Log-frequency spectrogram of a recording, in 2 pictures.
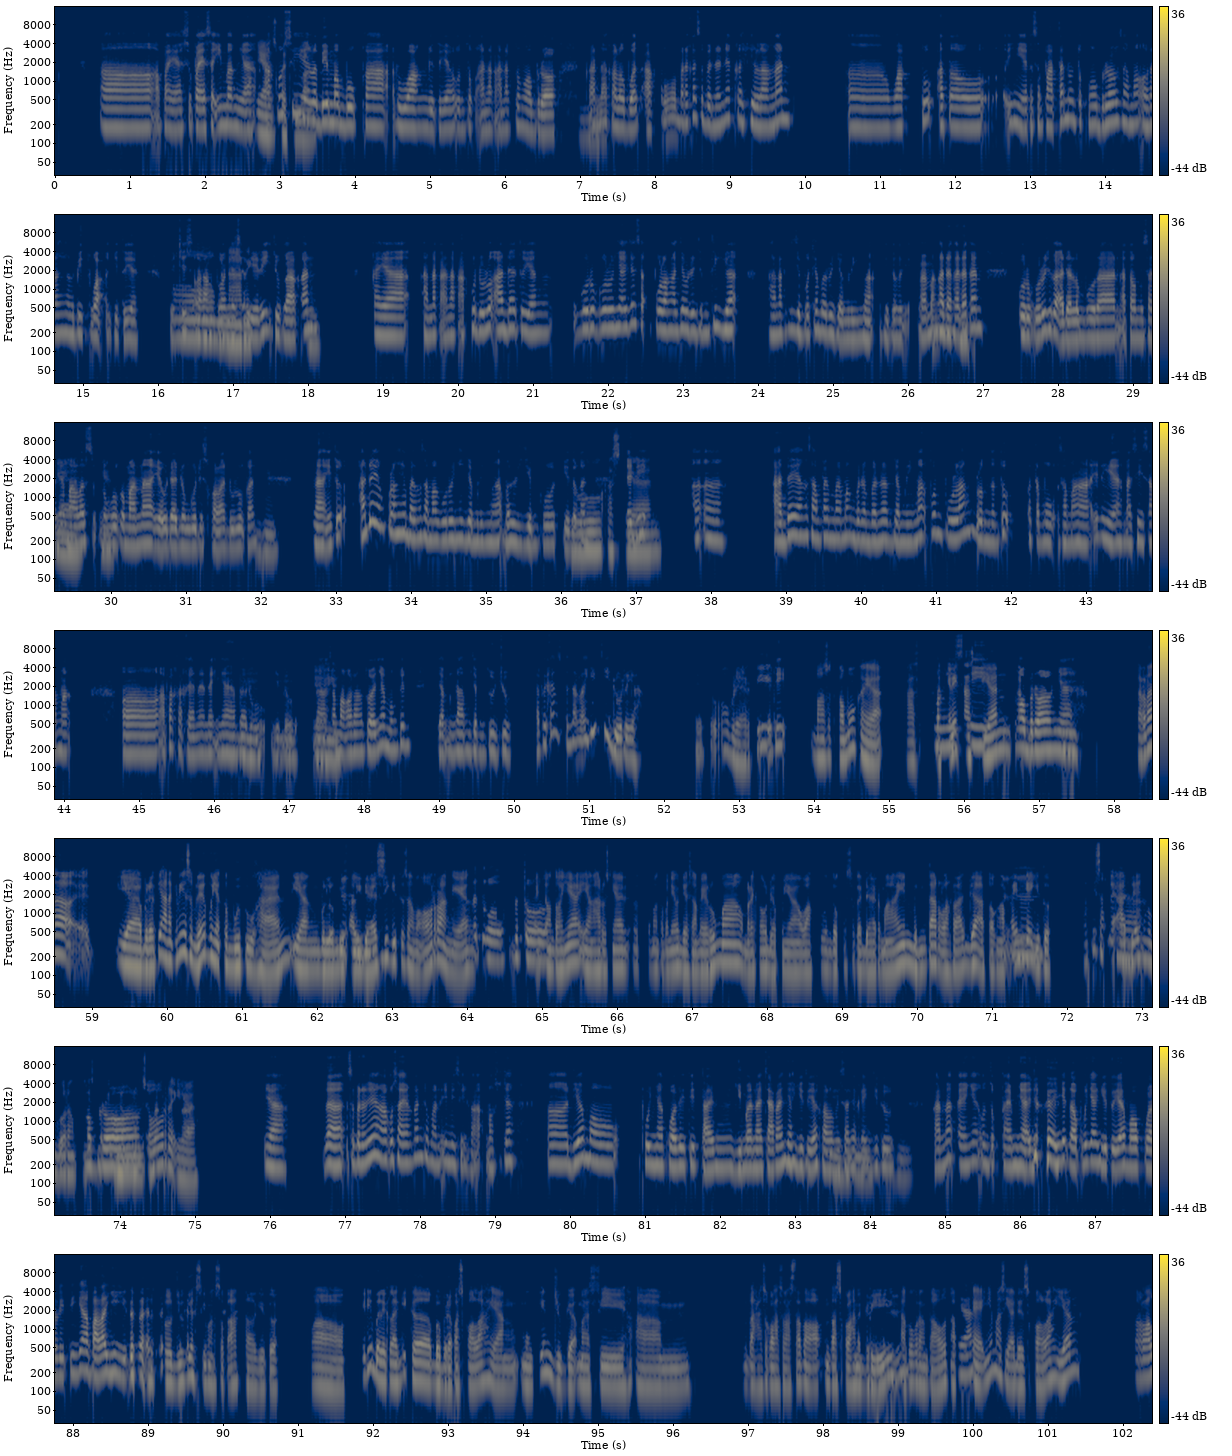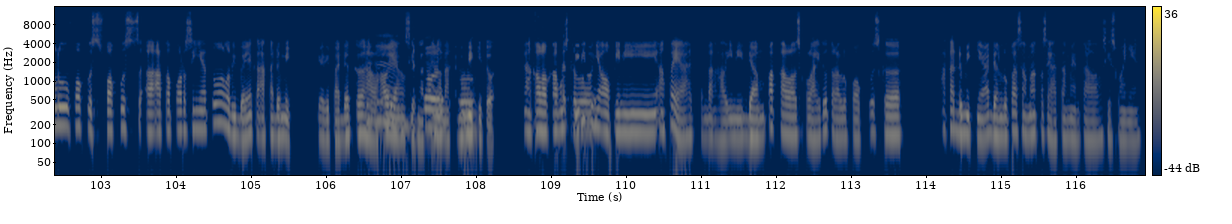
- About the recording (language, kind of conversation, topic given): Indonesian, podcast, Gimana sekolah bisa menyeimbangkan akademik dan kesejahteraan siswa?
- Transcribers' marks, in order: tapping; in English: "Which is"; in English: "quality time"; in English: "time-nya"; laughing while speaking: "aja"; in English: "quality-nya"; laughing while speaking: "gitu kan?"; chuckle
